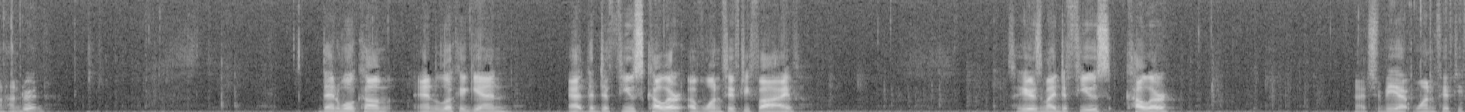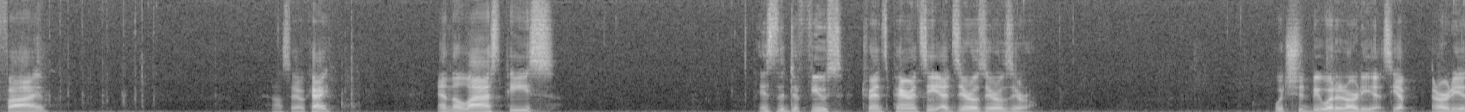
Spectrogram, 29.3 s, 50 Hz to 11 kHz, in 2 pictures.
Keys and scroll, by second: 14.7 Tab.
